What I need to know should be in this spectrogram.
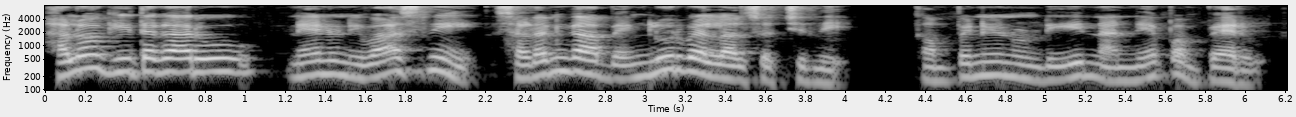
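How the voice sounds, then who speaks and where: Reading a Telugu audiobook story, a woman voices an apologetic, affectionate young man soothing his crying girlfriend, lightly acting with a tender mood. Her voice is medium-pitched with a darkish tone, at a moderate pace, pitched above her own natural voice.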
